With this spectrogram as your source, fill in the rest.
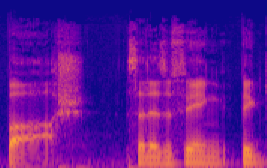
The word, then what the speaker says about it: Boshhh: Boshhh. Boshhh. You got to say it like that, otherwise it don't count.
